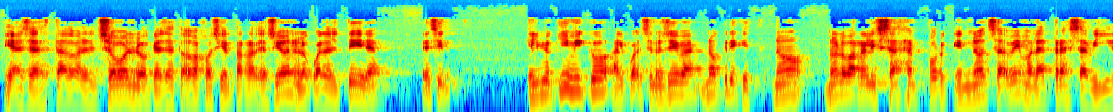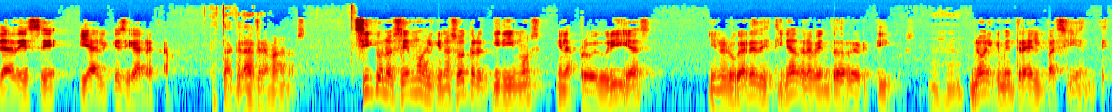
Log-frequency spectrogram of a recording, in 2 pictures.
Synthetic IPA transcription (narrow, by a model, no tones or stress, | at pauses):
kḛaʒaest̪aðoalsolokeaʒaest̪a̰ðo̞βaxo̞sjeɾt̪asra̰ðj̰ʔa̰sjo̞neslokwa̰lalt̪eɾaeðesiɾ | elβjo̞kimiko̞ʔa̰lkwa̰lselʔo̞ʒeβ̞ano̞kɾeket̪nono̞lo̞βarealisaɾpoɾkenosa̰βemozlat̪ɾasaβiliðaðeeseβjalkeʒeɣanwḛht̪ɾa̰ | t̪aanwet̪ɾa̰mano̰s | siko̞nosemoselkeno̞sot̪ɾosaðkiɾimosenlaspɾo̞β̞e̞ðuɾias | ienlo̞zluɣaɾezðest̪inaðoalaβent̪aðerelḛk̚t̪iβosno̞elkemet̪ɾaelpasjḛnt̪e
